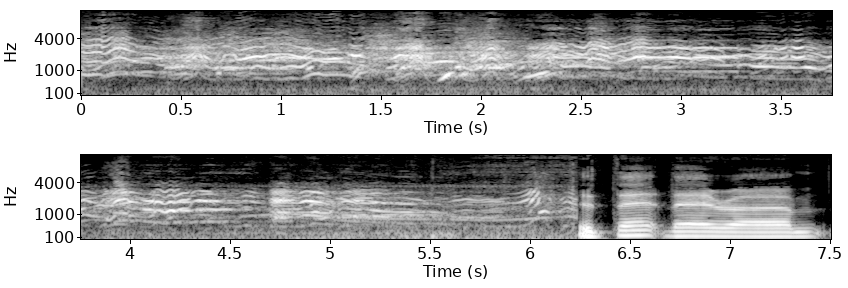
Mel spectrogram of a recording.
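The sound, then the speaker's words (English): Several cats yowl and caterwaul in overlapping, wavering cries that rise and fall like human screams, loud, ending in a sharp, strained howl. “They sound a bit kind of hysterical. And they also sound like kind of people screaming.”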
